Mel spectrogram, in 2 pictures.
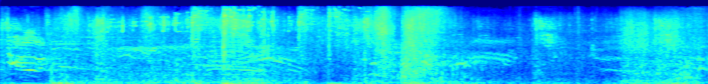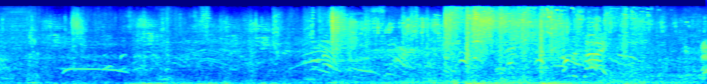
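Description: Creatures screech and growl.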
